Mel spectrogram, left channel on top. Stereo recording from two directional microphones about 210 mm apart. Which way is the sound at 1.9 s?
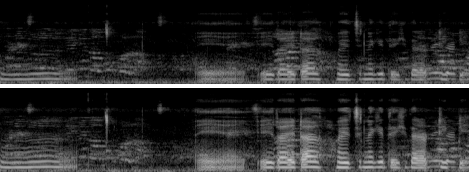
15° right (ahead or behind).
